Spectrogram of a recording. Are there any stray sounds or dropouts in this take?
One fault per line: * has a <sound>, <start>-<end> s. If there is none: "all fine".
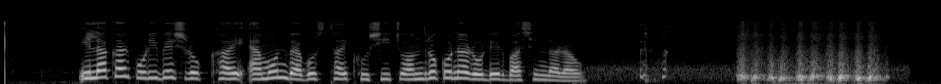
* has a cough, 6.4-6.7 s
* has a whoosh, 7.4-8.9 s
